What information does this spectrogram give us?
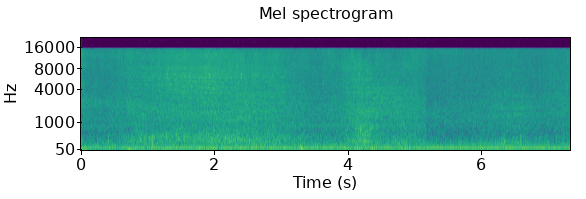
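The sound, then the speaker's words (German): A continuous wash of ocean surf with waves gently swelling and receding, one fuller surge near the middle, over a steady low rumbling drone; no one speaks. “Und lass die Gedanken wie die Wellen hier am Meer kommen und gehen.”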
